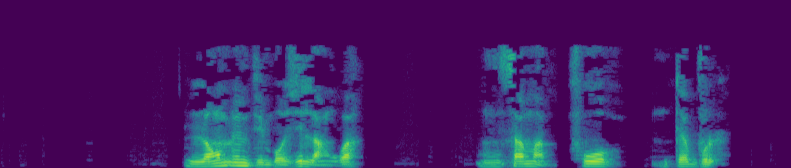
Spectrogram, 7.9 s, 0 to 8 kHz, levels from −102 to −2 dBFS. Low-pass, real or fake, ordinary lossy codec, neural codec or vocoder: 7.2 kHz; fake; MP3, 24 kbps; autoencoder, 48 kHz, 128 numbers a frame, DAC-VAE, trained on Japanese speech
